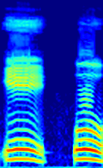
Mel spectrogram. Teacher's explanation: অর্ধ সংবৃত্ত স্বরধ্বনি এ, ও, মোটামুটি ফাঁকা হয়ে গেছে।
